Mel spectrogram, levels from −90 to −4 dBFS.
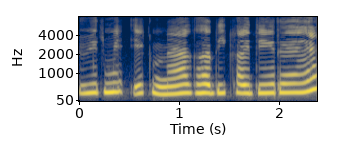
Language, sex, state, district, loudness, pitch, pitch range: Chhattisgarhi, female, Chhattisgarh, Raigarh, -14 LUFS, 305 Hz, 295-315 Hz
